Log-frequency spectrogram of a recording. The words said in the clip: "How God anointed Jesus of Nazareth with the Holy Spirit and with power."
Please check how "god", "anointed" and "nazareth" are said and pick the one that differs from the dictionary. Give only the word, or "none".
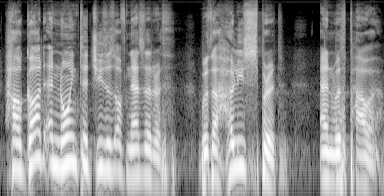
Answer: none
